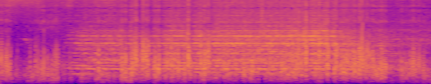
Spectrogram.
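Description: A train rumbles along the tracks in the distance.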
